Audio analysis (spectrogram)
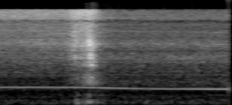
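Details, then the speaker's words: Shop vacuum on a kitchen sink drain above cast iron pipe: one thump, then a thin strained hum with no airflow rush; suction constricted by a plugged drain line. "the vacuum is under constriction that means it's plugged it's plugged"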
